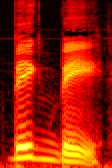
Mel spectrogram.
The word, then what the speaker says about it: BGBY: The Big Green Big Year has the acronym BGBY and is therefore pronounced Bigby, and it is simply a big year in which you only count species seen within walking or cycling distance of your home.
